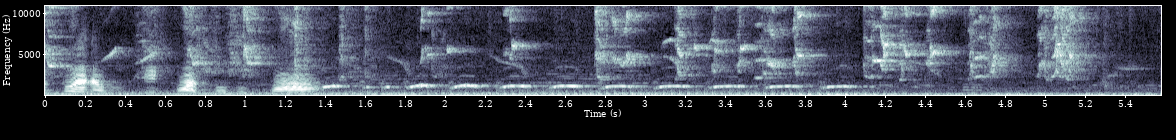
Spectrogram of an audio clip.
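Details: A yellow-eyed Javan myna mimics human speech, giving harsh chirps and clicks, then evenly repeated mid-pitched notes imitating words like "assalamualaikum", "piro" and "pulsa", plus a cough.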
